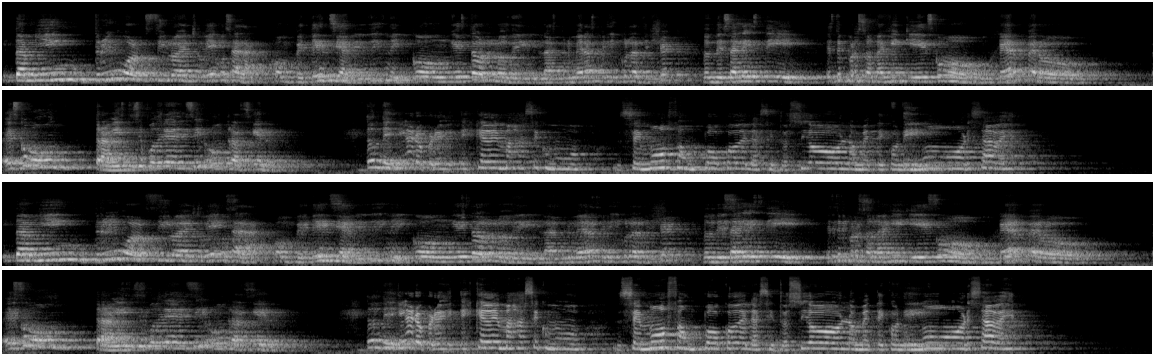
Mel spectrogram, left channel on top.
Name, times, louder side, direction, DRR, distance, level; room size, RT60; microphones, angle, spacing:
voice 1, 0.1-6.7 7.0-8.0 8.2-10.8 11.5-12.1 12.4-14.2 15.1-15.5 20.5-20.7, equal, 40° left, -2 dB, 6.4 m, -23 dB
voice 2, 15.5-21.6, right 3 dB, 45° right, 6 dB, 1.0 m, -23 dB
22.5 x 17.5 x 2.8 m, 1.4 s
head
